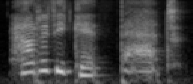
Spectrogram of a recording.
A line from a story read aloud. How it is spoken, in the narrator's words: whispered Ryan to Alba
